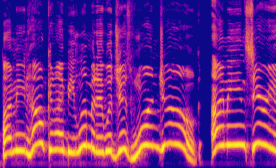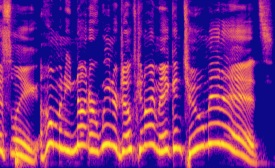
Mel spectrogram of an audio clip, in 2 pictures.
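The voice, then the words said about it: Imitated stand-up comedian voice. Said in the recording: “I got a big influence from Seinfeld on this one. So I'm gonna try to do the accent as well ... let me practice the accent”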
